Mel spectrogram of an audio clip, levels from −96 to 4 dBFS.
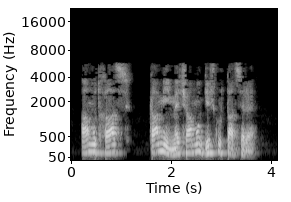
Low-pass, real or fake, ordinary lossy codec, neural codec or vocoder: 7.2 kHz; real; MP3, 24 kbps; none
